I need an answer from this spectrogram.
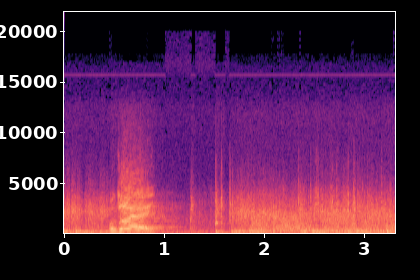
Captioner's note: non-english; gunfire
